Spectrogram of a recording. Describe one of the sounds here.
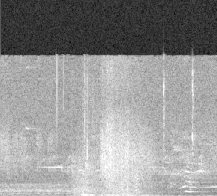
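A magic spell whooshes and crackles.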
